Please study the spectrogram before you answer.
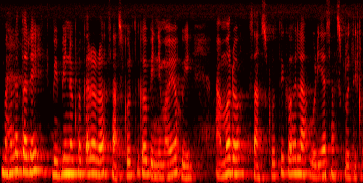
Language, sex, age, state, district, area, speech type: Odia, female, 18-30, Odisha, Puri, urban, spontaneous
